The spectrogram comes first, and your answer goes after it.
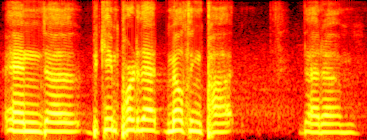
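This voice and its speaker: A man with a cold and a hoarse voice, speaking hesitantly as an artist on a conference panel, with many fillers and restarts. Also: high voice, steady tone, unhurried, darkish tone. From United States.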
